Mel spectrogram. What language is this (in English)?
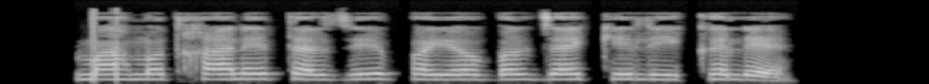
Pashto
